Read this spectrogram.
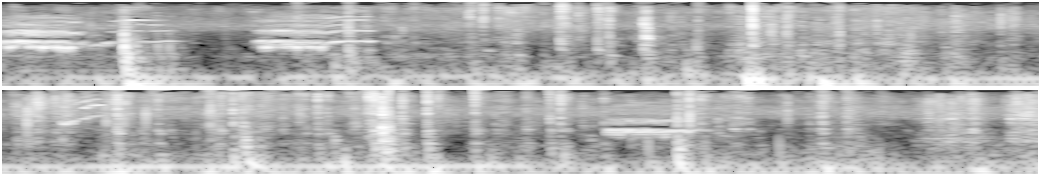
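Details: Five-week-old Minskin kittens playing indoors, with a few short, tonal meows at the start and again near the end, amid frequent thumps, bumps and scuffling noises of play.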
